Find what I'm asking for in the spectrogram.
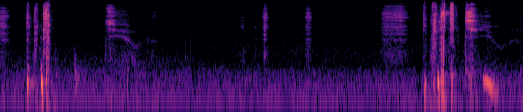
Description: Another late-night sneezing fit, trying my best not to wake anyone up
